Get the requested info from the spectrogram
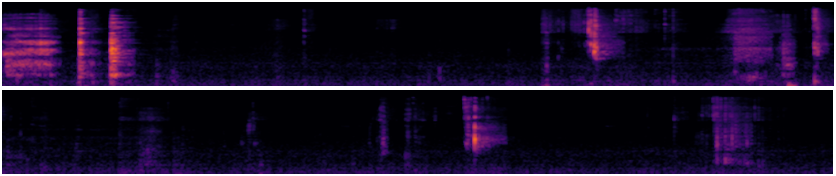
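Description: A person chewing crunchy food close to the microphone. A handful of short, crisp crunches come at irregular intervals, the sharpest about half a second, three seconds and six and a half seconds in.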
